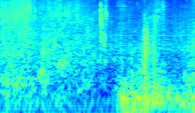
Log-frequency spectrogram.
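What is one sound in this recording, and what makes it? Water splashes against a small wooden boat.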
